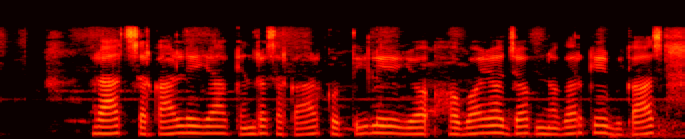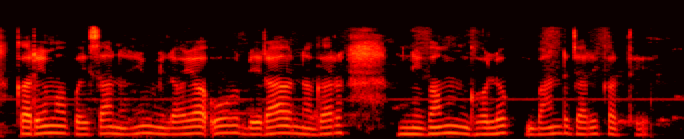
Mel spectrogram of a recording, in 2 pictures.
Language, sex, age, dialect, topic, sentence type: Chhattisgarhi, female, 25-30, Eastern, banking, statement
